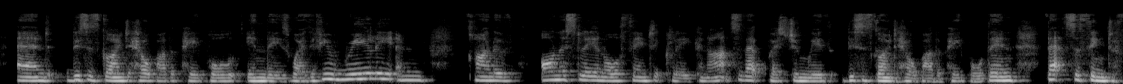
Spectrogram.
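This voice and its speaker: Speaking with an Australian accent, a woman uses a fairly low pitch and a dark, mellow tone that is somewhat breathy. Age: 60s. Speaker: fitness and mindfulness coach. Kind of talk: interview. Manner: halting, many fillers and restarts.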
